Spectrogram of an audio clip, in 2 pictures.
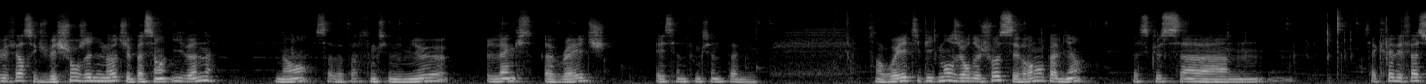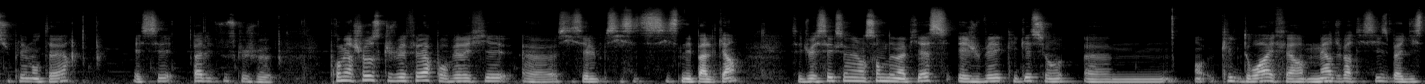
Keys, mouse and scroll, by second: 5.2 u, 7.9 click, 9.6 g, 10.4 click, 10.6 g, 12.1 click, 12.5 g, 13.1 click, 13.5 g, 13.8 click, 14.1 a, 14.2 middle click, 15.3 alt+a, 16.0 middle click, 16.4 a, 16.6 scroll down 1, 16.8 middle click, 17.1 1, 17.5-17.8 scroll up 1, 17.8 middle click, 18.2-18.6 scroll up 1.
